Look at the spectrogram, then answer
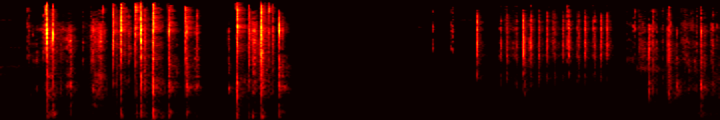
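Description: Bursts of quick, close typing on a computer keyboard, a dense run of keystrokes, a brief pause with a couple of isolated taps, then lighter, faster clicking resuming; no voices.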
